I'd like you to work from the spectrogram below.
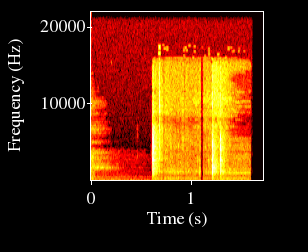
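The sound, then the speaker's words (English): A few loud, clacky key presses on a Model M keyboard: one sharp strike, a pause, then two quick strikes close together, with no voices. “I can't type. I was going to look it up, but I have a Model M keyboard.”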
